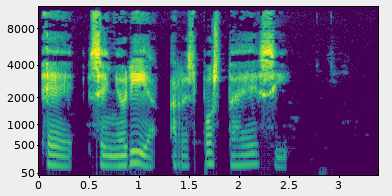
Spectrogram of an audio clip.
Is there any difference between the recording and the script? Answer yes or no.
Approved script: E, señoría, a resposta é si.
no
